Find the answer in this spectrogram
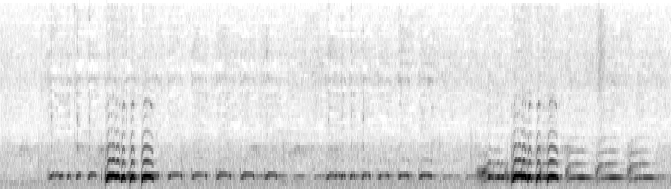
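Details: Zebra dove song used as a daily training lure to prompt other doves to sing: soft repeated coos at an even pitch, then a louder burst of three ringing coos, a quieter run, and another loud rolling burst near the end.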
